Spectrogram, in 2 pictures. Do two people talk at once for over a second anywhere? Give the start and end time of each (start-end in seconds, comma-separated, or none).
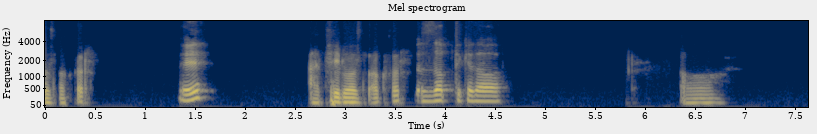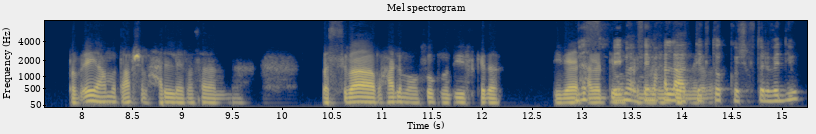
12.9-14.4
